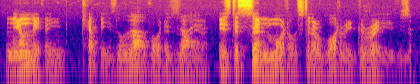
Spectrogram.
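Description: A man speaks very slowly in a very deep, low pitch. His intonation is fairly even over noticeable background noise. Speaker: ASMR roleplay performer. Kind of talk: roleplay ASMR, bedtime-story style, dragon character addressing listener as mortal. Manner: slow, soft, possessive and seductive, menacing yet tender, with teasing laughs; formal, archaic and haughty dragon persona.

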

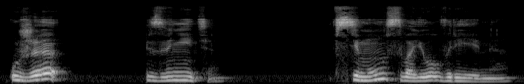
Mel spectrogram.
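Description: A woman's dark, mellow voice, fairly low in pitch, with lively intonation, a very slow pace and long, frequent pauses over a quiet background. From Russia. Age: 30s. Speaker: video blogger; vlogger. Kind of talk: political monologue to camera. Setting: recorded at night at home. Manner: animated. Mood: earnest, emotional political appeal. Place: home room. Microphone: phone near.

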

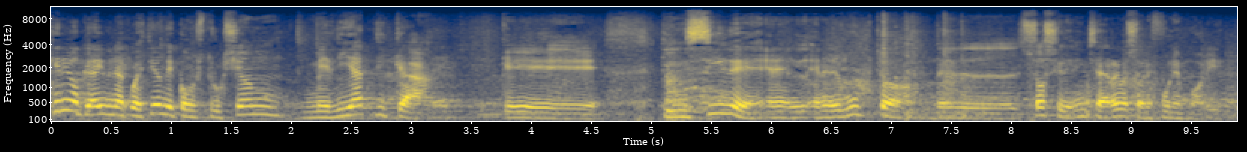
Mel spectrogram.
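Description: Over noticeable background noise, a man with a fairly high pitch talks at a fairly slow pace, his pitch swinging very widely. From Argentina. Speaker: football journalist and TV host; football journalist, TV host. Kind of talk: casual football discussion. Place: cafe.

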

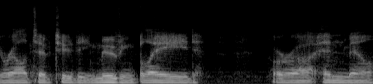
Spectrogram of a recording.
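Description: A man speaks at a very slow pace in a very deep, low pitch. His intonation is monotone and flat. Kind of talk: casual tutorial commentary. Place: workshop.

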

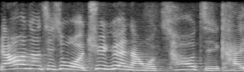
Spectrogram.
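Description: Her pitch leaping very widely, a woman talks rather quickly. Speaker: TV talk show guest. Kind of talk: TV talk show panel chat. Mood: cheerful, animated. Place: studio. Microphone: lapel.

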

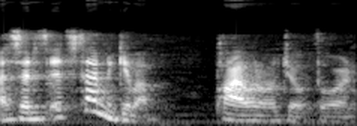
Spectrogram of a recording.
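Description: A man speaks with an American accent at a fairly quick pace. There is light background noise. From Boston area, Massachusetts. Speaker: sports commentator. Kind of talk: casual sports commentary. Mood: casual, opinionated. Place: home room. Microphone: webcam.

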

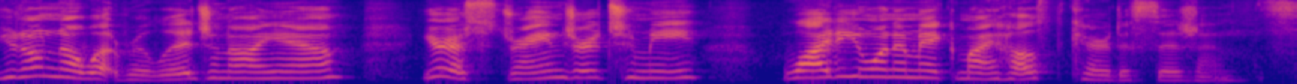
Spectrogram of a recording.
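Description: A woman speaks with a bright, sharp tone at a high pitch against a quiet background. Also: lively intonation, moderate pace. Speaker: YouTuber. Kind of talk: personal vlog monologue; opinion commentary vlog. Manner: earnest, emotional. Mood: earnest, frustrated. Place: home room. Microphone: handheld.

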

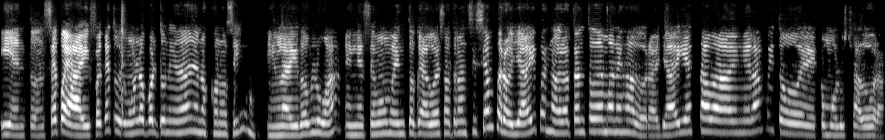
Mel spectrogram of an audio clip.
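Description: A normal speaking voice moves at a fairly quick pace with hardly any pauses and ordinary pitch variation, against a quiet background with a dry sound and no echo. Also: woman, fairly high pitch for a woman. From Puerto Rico. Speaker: professional wrestler; podcast guest. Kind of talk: casual interview. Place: car. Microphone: phone near.

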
